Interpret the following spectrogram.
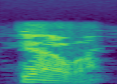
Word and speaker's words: Yahowah: Pronounced the same way in English as it is in Hebrew. Therefore, it is Yahowah.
